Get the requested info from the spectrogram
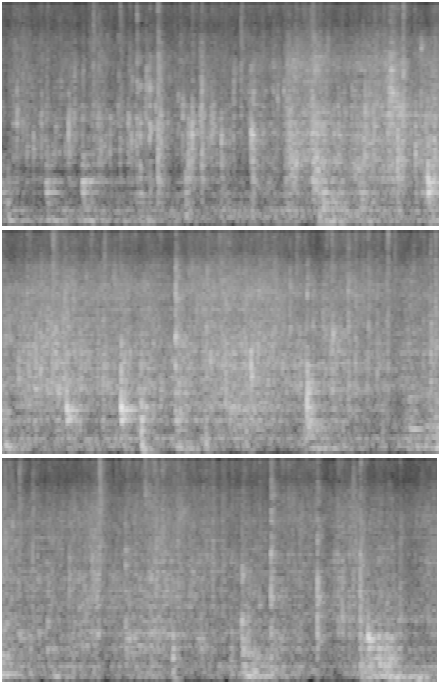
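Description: Raw chicken pieces sizzling and crackling in hot oil in a wok, with a wooden spatula scraping and knocking against the pan as they are stirred.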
